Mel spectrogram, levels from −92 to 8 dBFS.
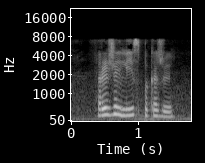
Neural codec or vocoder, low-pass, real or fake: codec, 16 kHz in and 24 kHz out, 1.1 kbps, FireRedTTS-2 codec; 7.2 kHz; fake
